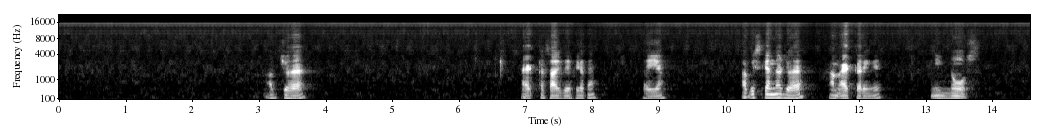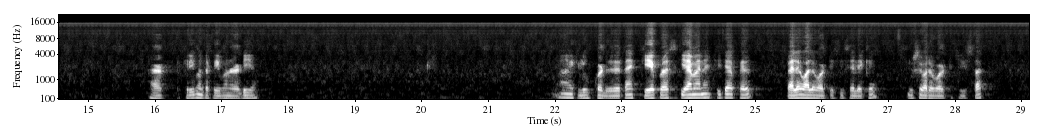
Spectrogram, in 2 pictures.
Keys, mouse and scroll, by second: 3.5 scroll down 1, 3.8-4.9 middle drag, 4.9 Tab, 5.0 right click, 5.3-6.6 middle drag, 6.6 KP_1, 10.1 right click, 13.1 Tab, 13.5-14.3 scroll up 2, 14.3 shift+middle click, 15.0-15.5 scroll up 1, 15.5-18.4 shift+middle drag, 18.4-18.7 scroll down 1, 18.7-20.1 middle drag, 20.1 k, 27.0-29.1 middle drag.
